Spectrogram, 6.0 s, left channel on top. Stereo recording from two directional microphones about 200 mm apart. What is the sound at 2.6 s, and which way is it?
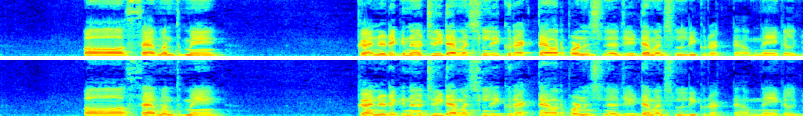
Speech, 25° left (ahead or behind).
